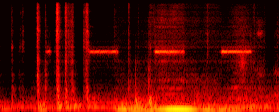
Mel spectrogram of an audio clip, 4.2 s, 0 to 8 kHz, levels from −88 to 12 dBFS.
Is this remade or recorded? remade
